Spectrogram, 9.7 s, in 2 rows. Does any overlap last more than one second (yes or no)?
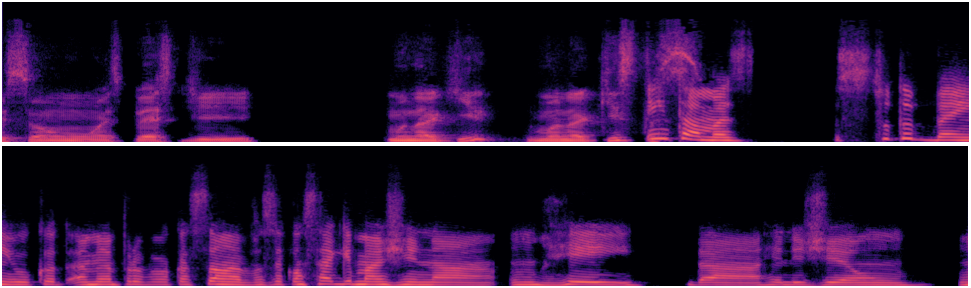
no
